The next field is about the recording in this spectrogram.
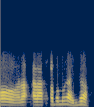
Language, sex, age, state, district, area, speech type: Assamese, female, 45-60, Assam, Nalbari, rural, conversation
